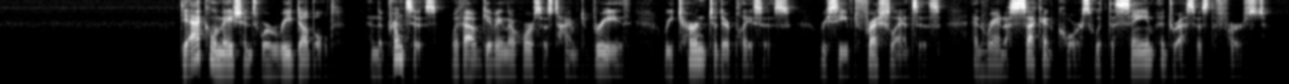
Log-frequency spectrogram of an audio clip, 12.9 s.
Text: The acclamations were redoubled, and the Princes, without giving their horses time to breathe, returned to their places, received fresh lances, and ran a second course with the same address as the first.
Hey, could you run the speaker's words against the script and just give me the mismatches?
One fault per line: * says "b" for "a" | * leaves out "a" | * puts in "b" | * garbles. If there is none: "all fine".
all fine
